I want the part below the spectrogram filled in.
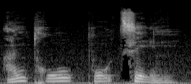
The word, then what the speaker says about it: Anthropozän: Das neue Album heißt ja Störsender Anthropozän.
